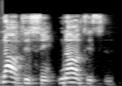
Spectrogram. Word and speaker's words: noticing: Noticing. Okay, but the difference is you can also change that T to a D sound, saying noticing.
